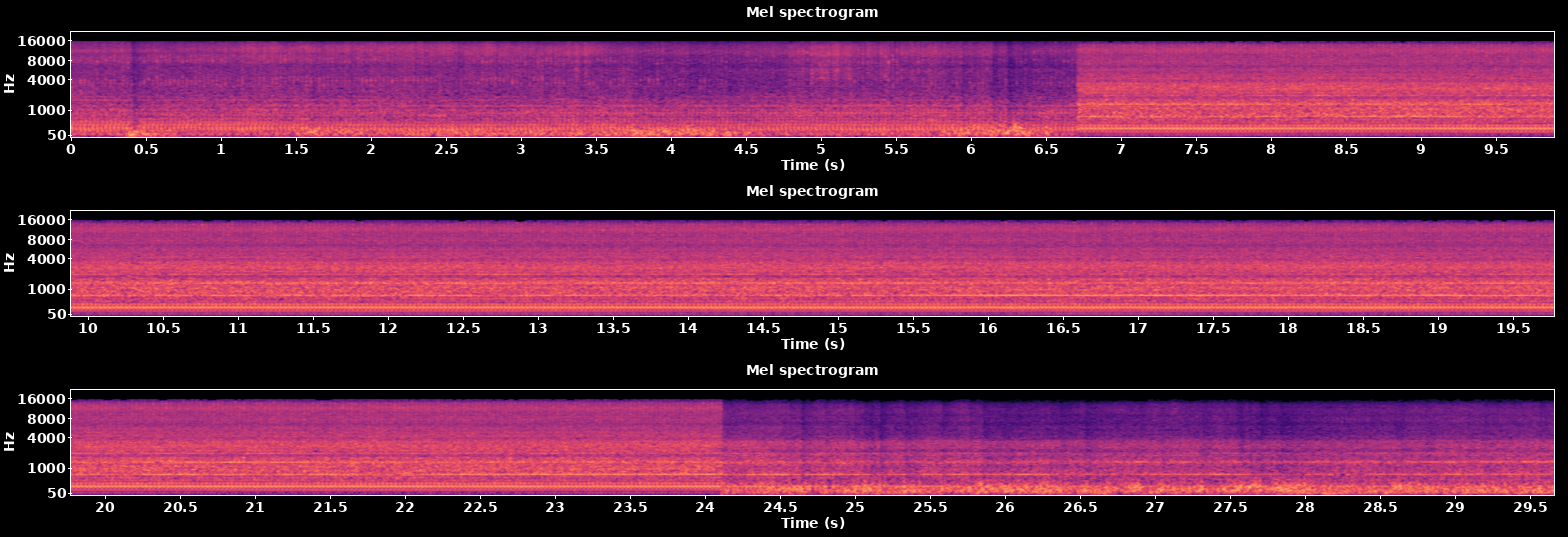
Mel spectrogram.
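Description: Fire engine's motor running its pump steadily, a constant mechanical drone with several steady tones. It becomes louder and more hissing abruptly about seven seconds in, then drops back just after twenty-four seconds.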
